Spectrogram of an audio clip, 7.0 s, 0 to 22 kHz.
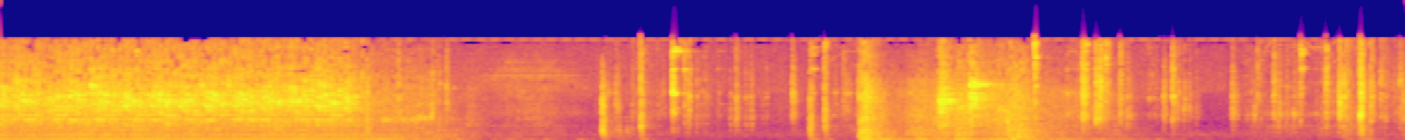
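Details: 1967 Beetle after a pinched starter signal wire was repaired with a new connector and heat shrink: the engine catches and runs steady and even for a couple of seconds with no stumble or miss, then shuts off cleanly. Healthy.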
